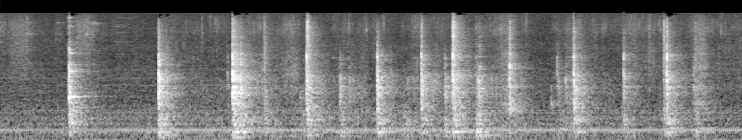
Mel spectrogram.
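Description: Steel ladle knocking and scraping against a non-stick frying pan while stirring a thick, sticky date and nut mixture, in a run of sharp strokes roughly two a second.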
